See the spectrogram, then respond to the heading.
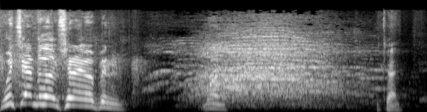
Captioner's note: audience shouting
